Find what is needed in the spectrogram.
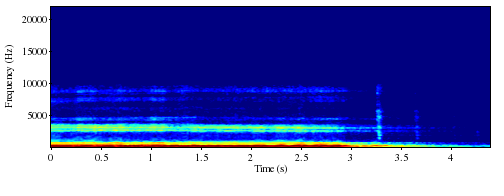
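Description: A man's voice holding one long chanted note with a slight waver for about three seconds, then fading away in echo, with a couple of faint clicks as it dies out.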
